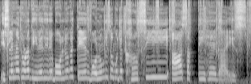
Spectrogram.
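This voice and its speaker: Tarot reader, woman, bright high voice, chatty with viewers, keeps clearing a dry throat. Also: fairly even intonation, normal speed, a little hiss or hum. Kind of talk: casual tarot reading.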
